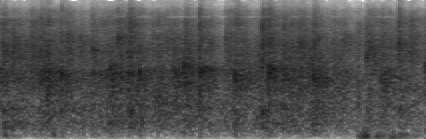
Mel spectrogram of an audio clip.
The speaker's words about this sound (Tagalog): Palakpakan natin ang ating Panginoon.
